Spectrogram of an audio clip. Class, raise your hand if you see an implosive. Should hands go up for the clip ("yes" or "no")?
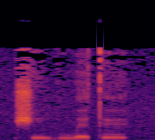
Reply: no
